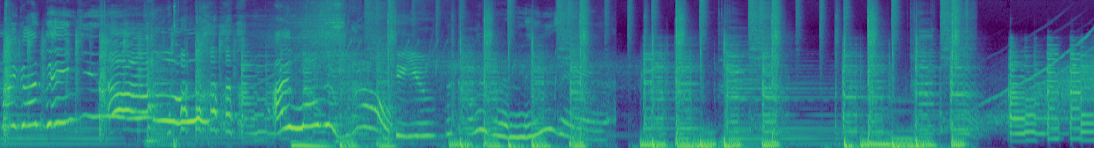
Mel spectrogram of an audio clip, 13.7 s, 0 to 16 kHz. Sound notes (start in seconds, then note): 0.6 exclaim; 7.6 light upbeat music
